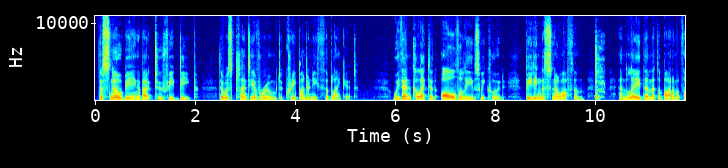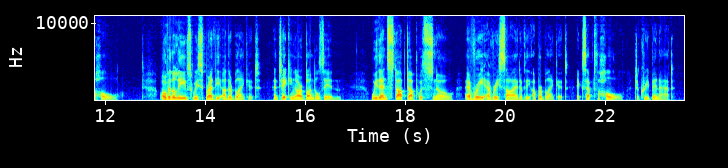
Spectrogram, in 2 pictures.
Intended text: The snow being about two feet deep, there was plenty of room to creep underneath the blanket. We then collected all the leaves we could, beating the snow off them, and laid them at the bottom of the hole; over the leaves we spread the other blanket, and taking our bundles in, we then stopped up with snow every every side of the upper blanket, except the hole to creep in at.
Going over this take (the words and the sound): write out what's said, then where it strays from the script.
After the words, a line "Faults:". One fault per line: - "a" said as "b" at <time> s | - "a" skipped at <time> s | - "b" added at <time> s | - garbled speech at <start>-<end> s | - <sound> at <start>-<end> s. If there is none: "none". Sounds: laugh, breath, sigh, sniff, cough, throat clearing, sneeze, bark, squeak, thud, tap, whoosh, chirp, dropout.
The snow being about two feet deep, there was plenty of room to creep underneath the blanket. We then collected all the leaves we could, beating the snow off them, and laid them at the bottom of the hole; over the leaves we spread the other blanket, and taking our bundles in, we then stopped up with snow every every side of the upper blanket, except the hole to creep in at.
Faults:
- throat clearing at 10.0-10.2 s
